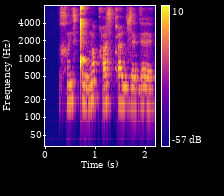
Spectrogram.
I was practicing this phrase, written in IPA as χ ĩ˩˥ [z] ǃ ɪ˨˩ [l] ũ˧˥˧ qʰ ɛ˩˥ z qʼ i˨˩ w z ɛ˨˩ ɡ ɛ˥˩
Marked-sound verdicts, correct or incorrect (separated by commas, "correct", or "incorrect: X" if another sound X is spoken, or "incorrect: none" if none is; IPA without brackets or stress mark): correct, correct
